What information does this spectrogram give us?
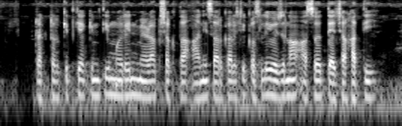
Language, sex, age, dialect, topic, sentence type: Marathi, male, 31-35, Southern Konkan, agriculture, question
